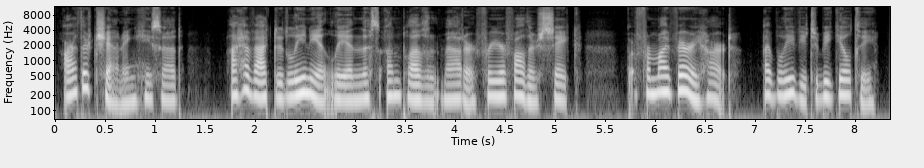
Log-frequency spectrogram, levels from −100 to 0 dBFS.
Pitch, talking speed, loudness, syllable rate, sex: 180 Hz, 195 wpm, -18 LUFS, 5.9 syllables/s, female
